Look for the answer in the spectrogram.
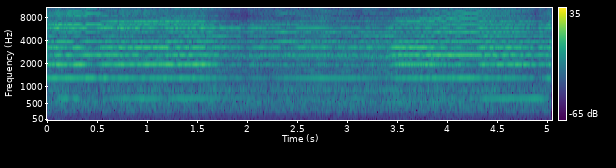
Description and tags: poppy E 4 pp sul-pont
recordings of a violin (performed by Poppy Crum) playing long sustained notes in various expressions; pitch, dynamics and express (normal, harmonic, sul tasto, sul pont) are in file name. Recordings made with a pair of Neumann mics
high, squeak, violin, shrill, note, pitched, sustain, long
